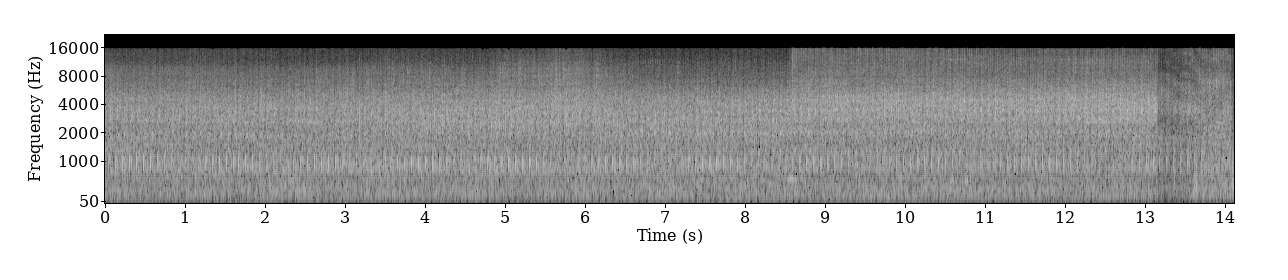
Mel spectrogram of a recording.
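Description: A boat engine drones loudly and steadily close by.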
